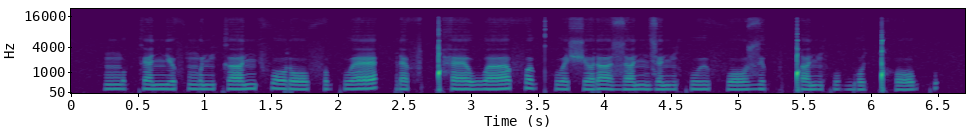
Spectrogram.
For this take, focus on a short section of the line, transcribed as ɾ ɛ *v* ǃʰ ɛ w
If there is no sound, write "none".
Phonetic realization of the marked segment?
f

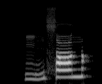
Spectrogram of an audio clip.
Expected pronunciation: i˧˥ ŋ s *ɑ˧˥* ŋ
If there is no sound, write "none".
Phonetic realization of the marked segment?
ɑ˥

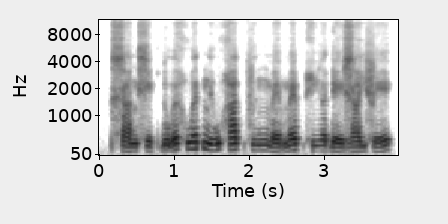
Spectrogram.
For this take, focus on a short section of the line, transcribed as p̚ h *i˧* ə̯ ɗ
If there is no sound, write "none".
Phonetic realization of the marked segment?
i˧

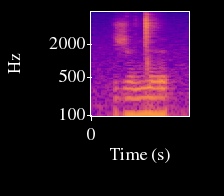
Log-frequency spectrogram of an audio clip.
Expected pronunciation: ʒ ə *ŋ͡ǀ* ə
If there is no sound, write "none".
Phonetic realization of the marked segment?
ŋ͡ǀ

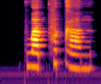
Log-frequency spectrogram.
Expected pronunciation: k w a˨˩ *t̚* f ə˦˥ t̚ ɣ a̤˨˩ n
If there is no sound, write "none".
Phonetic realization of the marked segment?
t̚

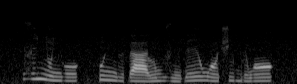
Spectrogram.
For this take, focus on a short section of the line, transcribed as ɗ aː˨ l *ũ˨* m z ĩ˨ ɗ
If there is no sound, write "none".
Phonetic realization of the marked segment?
ũ˧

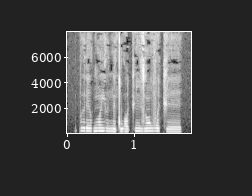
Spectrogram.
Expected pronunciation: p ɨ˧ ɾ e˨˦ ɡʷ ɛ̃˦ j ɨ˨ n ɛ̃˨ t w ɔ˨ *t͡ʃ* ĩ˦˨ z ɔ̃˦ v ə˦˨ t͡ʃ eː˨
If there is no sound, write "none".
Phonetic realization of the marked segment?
t͡ʃ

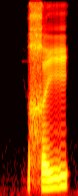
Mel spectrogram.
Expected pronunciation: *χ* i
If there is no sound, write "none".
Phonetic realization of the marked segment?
χ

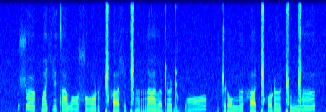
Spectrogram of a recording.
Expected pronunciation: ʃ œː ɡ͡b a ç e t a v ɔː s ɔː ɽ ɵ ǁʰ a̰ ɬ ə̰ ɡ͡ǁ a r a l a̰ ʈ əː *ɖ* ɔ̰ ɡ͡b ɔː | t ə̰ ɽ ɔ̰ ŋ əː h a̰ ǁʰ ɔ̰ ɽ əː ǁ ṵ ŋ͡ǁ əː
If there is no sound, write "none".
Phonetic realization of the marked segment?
ɖ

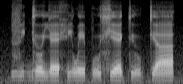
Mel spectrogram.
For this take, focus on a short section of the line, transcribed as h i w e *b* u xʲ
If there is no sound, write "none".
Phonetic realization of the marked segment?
p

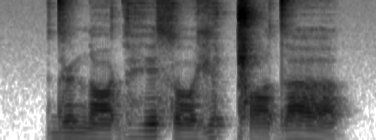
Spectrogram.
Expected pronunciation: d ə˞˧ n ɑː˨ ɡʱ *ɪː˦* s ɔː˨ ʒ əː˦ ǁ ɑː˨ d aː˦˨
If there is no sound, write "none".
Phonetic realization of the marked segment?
ɪː˦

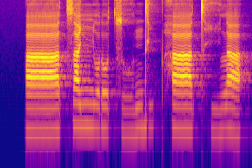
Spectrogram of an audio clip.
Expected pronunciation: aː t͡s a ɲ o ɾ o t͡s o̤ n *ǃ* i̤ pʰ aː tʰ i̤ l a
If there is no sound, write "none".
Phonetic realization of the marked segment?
d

